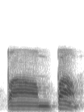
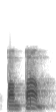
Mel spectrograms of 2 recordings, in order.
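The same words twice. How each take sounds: First: The two beats come slowly, far apart. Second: The two beats come quickly, close together. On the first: The speaker calls it wrong. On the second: The speaker calls it right. "Think of a quicker tempo"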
